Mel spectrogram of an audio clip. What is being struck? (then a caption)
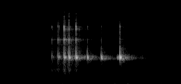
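Carved wooden frog guiro scraped with a wooden stick. A wooden stick is scraped along the ridged back of a hand-sized, hollow, carved wooden frog guiro. It gives a quick series of clicky, croaking rasps centered around 1.3 kHz with bright overtones, ending in a final stronger rasp that fades out quickly.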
